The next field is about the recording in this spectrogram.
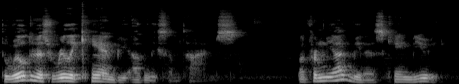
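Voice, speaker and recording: A man reads a children's story aloud as a teacher would. His storytelling is expressive, with a medium-pitched voice that moves up and down in a lively way. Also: a little fast. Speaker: teacher reading aloud to pupils.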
